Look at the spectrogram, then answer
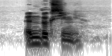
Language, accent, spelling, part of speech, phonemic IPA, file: French, France, unboxing, noun, /œn.bɔk.siŋ/, LL-Q150 (fra)-unboxing.wav
- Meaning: unboxing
